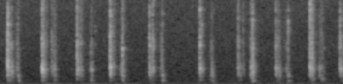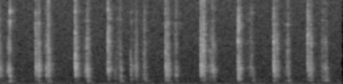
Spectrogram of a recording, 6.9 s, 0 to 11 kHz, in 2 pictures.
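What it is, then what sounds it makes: Plastic computer keyboard being typed on. Fingertips of the right hand type on the keys of a full-size vintage beige plastic computer keyboard, producing about 33 short, bright plastic clicks in an uneven rhythm. Each keystroke is crisp and dies away almost at once, with little low-end weight and a quiet hiss between strokes.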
